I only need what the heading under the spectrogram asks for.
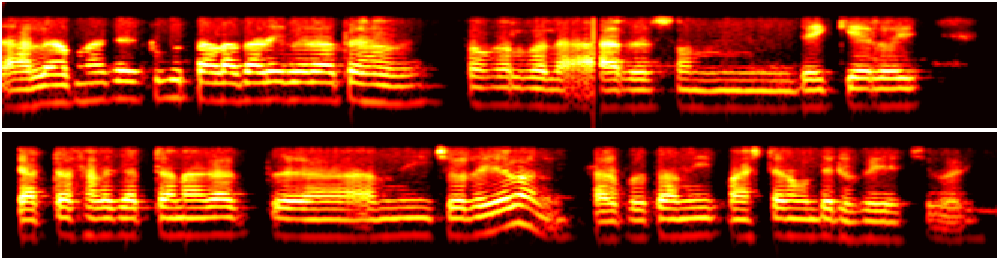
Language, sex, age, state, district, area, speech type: Bengali, male, 30-45, West Bengal, Jhargram, rural, conversation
